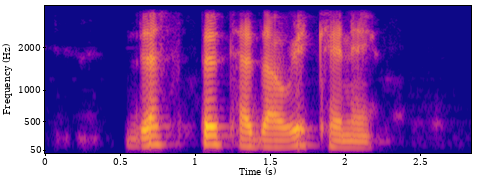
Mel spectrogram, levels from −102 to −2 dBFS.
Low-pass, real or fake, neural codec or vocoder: 3.6 kHz; fake; codec, 16 kHz, 8 kbps, FunCodec, trained on LibriTTS, 25 frames a second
